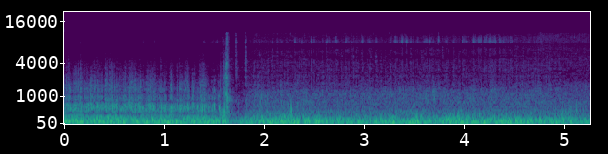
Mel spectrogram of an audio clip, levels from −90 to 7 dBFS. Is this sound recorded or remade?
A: recorded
